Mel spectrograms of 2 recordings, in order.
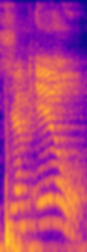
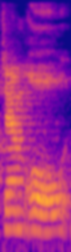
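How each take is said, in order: First: The second syllable is pronounced with an 'ill' sound. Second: The second syllable is pronounced with an 'ol' sound. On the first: The speaker calls it right. "Gem Ill, not Gem Ol" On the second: The speaker calls it wrong. "not Gem Ol"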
